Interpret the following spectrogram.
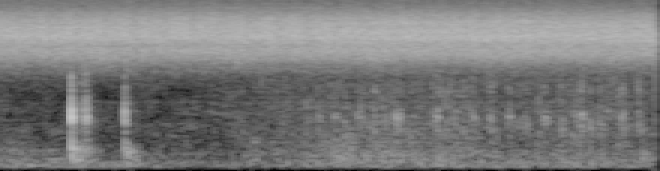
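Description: Screwdriver tip picking and scraping at driftwood, with two short sharp scratches about half a second and a second in, then fainter ones, over a steady high-pitched insect drone.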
